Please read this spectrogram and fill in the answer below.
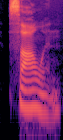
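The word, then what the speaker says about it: Samhain: uh you know well pronounced by the way my wife will be very I had to practice that sah please don't say sah no that is what I used to say but I learned yeah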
